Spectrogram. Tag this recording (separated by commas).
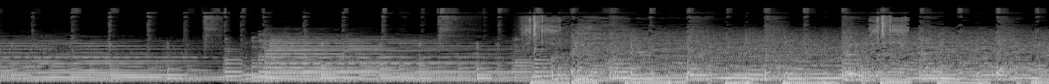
Music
